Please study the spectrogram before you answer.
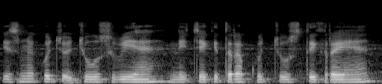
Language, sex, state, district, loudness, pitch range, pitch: Hindi, male, Uttar Pradesh, Shamli, -19 LUFS, 115-125 Hz, 115 Hz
